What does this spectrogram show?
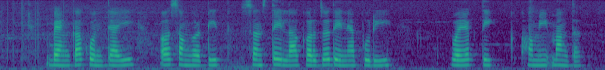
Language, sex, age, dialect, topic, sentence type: Marathi, female, 18-24, Varhadi, banking, statement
